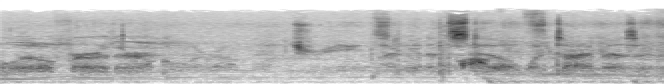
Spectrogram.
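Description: Hushed whispered speech, breathy and without voiced tone.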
